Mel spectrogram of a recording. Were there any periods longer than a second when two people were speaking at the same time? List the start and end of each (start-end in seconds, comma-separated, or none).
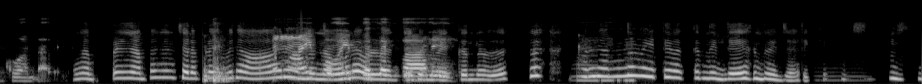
2.6-4.4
